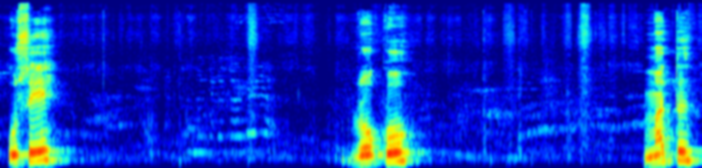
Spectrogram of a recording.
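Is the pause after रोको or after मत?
after मत. The pause comes after मत.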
